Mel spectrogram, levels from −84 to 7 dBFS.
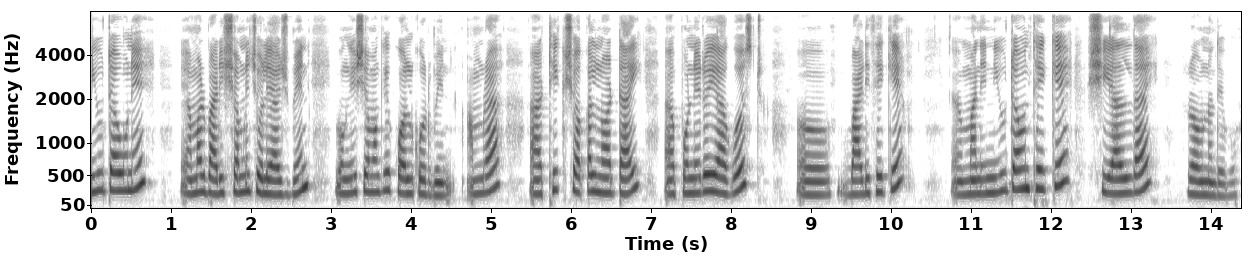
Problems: none marked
